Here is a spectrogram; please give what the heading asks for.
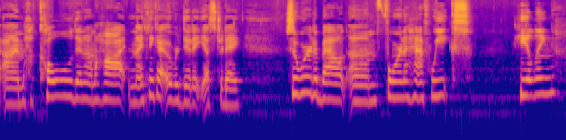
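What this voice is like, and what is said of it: Out of breath, tired voice. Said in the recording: “You feel a little out of breath today. ... I am out of breath today.”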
